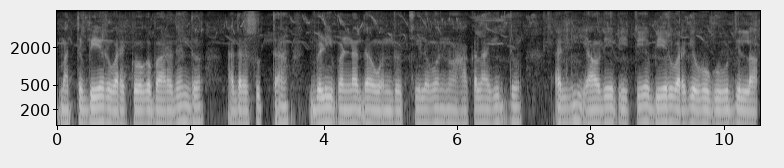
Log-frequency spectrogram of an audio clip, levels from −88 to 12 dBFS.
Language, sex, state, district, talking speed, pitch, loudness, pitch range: Kannada, male, Karnataka, Koppal, 95 wpm, 105 Hz, -17 LUFS, 100-110 Hz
